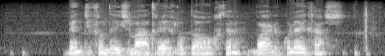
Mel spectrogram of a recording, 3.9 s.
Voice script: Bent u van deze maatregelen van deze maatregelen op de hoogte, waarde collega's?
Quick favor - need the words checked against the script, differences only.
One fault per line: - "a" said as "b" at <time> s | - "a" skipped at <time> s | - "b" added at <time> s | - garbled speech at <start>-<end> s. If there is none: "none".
- "van deze maatregelen" skipped at 1.8 s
